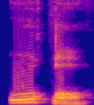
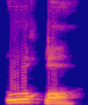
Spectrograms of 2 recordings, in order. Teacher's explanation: কফ কলকলার হরফ উপরের দিকে ধাবিত করে ধাক্কা দিয়ে উচ্চারণ করব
